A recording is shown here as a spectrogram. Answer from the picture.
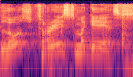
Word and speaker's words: Los Tres Magueyes: pronounce it, Magays? Pardon me? Is that how you pronounce it, Magays? Los Tres Magueyes. Magays, okay, thank you.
